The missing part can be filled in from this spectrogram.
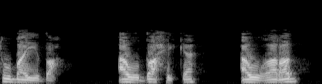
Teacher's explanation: فإذا ما تركنا العربية الفصحى وذهبنا نبحث في العامية عن الألفاظ التي أصلها بالضاد، وجدنا في عامية المصريين أنها لا تنطق على قاعدتها القديمة عند العرب أبدا، وإنما تنطق دالا أو زينا مفخمتين. فكلمة بيضة أو ضحكة أو غرض تنطق دالا مفخمة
